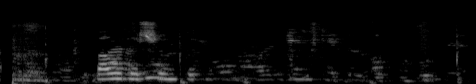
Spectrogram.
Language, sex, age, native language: Icelandic, female, 10, Icelandic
